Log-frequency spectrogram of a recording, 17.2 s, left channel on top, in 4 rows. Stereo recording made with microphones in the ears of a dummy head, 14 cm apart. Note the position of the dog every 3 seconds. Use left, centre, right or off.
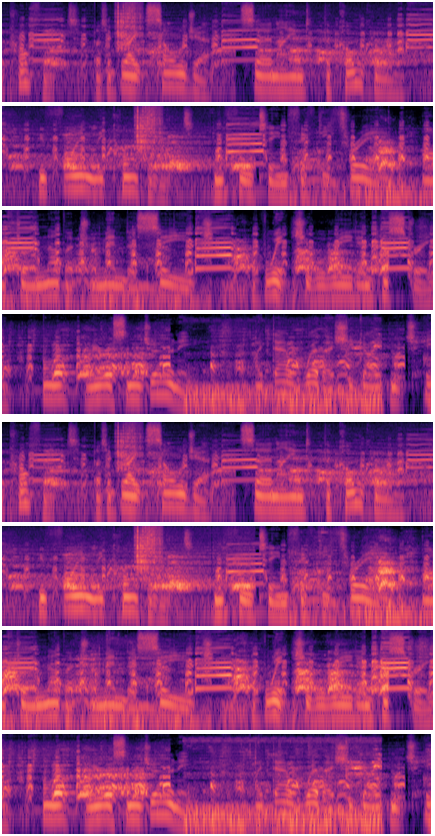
left, centre, right, right, right, left.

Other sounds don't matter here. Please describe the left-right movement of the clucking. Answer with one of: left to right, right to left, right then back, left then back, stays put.
left to right.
